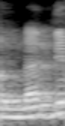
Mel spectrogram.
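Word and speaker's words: നന്ദി: मलयालम में इसको नंदी बोलते हैं, ये लिखा हुआ है नंदी। मे भी मेरा प्रोनाउंसिएशन उनके जैसा नहीं होगा, लेकिन इट इज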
